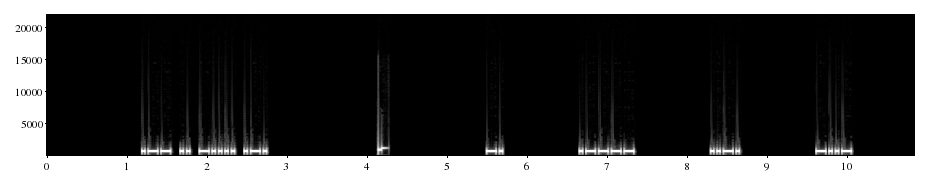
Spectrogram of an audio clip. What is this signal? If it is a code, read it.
Morse code, heard as a keyed tone, about 30 wpm, spaced as for 13 wpm, 700 Hz. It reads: WI6R N1FX
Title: USA Call Signs - 4 Characters - 8x Character Spacing - 30wpm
